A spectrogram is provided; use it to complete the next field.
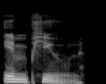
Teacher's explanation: this word has 2 syllables, and the stress is on that second syllable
